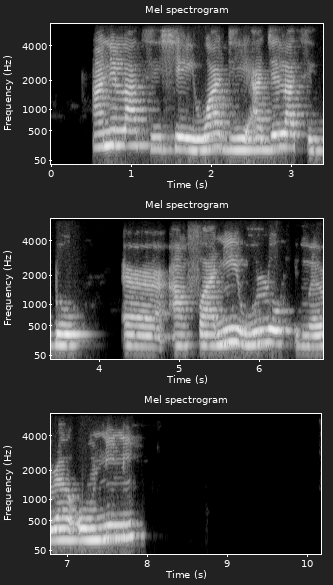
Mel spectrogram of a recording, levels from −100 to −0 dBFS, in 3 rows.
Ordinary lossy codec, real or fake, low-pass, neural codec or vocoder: Opus, 32 kbps; real; 5.4 kHz; none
